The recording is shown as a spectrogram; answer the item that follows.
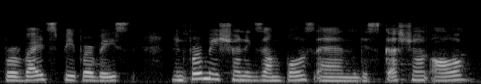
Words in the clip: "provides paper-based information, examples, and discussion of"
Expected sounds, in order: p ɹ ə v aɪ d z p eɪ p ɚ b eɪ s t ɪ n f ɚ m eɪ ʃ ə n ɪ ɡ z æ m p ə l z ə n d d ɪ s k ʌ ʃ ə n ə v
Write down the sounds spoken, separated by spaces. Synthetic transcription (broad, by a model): p ɹ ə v aɪ d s p eɪ p ɚ b eɪ s t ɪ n f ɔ m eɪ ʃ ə n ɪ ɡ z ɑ m p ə l s ə n d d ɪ s k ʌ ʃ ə n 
